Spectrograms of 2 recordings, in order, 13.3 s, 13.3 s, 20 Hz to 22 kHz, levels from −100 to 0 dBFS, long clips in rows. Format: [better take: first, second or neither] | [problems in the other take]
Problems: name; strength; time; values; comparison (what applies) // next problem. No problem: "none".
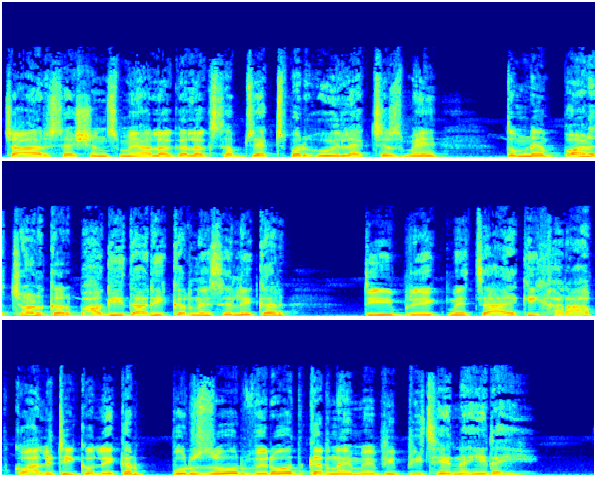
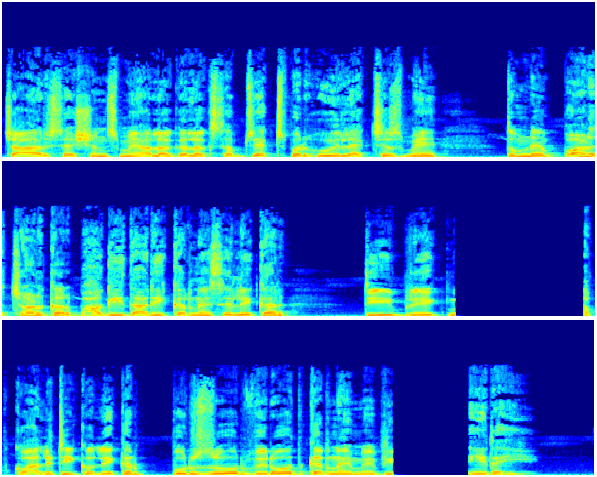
first | audio cutting out; at 8 s for 1 s and at 12 s for 0.5 s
